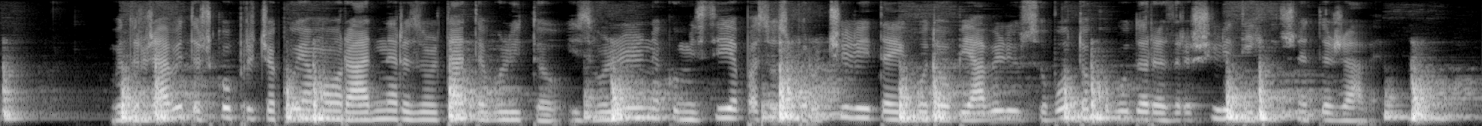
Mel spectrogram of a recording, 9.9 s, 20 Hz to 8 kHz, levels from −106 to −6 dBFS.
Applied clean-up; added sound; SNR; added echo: classical method log-MMSE.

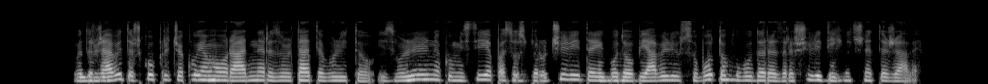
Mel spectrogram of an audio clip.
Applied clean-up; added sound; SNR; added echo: neural mask model Resemble Enhance denoiser.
